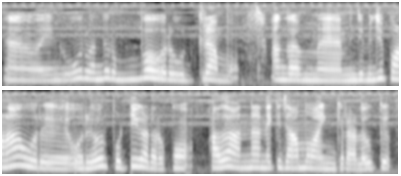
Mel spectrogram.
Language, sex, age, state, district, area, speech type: Tamil, female, 60+, Tamil Nadu, Sivaganga, rural, spontaneous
